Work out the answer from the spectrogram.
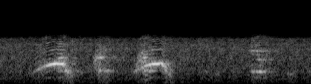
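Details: Pet female myna mimicking household speech, a bird that copies words and conversations heard at home; four short voice-like syllables with arched, tonal contours, spaced roughly half a second to a second apart, with faint background hiss.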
